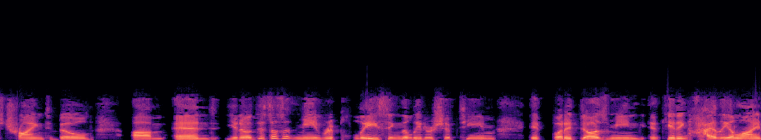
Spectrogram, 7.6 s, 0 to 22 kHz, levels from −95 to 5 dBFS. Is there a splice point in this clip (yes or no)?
yes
